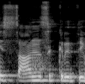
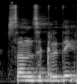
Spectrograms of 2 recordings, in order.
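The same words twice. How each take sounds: First: सांस्कृतिक said "saanskritik", long first aa; correct long vowel. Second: सांस्कृतिक said "sanskritik", short first a; wrong short vowel. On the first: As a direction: open सांस्कृतिक on long "saan". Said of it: "होता है". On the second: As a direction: open सांस्कृतिक on short "san". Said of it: "नहीं". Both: Shown as a demonstration.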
